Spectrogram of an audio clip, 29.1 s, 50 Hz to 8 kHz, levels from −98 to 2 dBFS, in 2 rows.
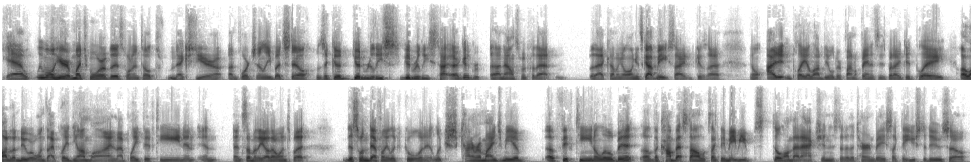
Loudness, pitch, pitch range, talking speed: -23 LUFS, 110 Hz, 105-120 Hz, 245 wpm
